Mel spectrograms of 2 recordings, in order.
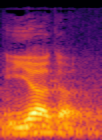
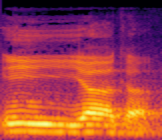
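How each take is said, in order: First: The y sound is single and short. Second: The y sound is doubled and held. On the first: The speaker calls it wrong. "bukan iyyaka" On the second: The speaker calls it right. "wajib kita menghidupkan tasydid"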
